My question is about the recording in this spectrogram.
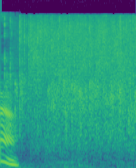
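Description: Studio audience clapping steadily, starting just after a short spoken exclamation.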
